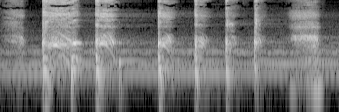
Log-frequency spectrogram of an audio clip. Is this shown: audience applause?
no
